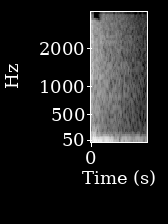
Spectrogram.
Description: solid kick; kicks

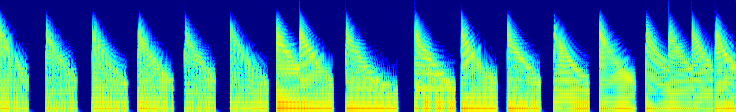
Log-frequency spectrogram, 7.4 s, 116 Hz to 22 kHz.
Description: BASS, 130 bpm

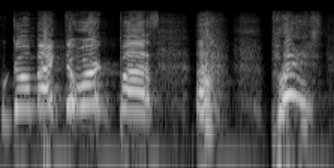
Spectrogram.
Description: get shot; Messiah

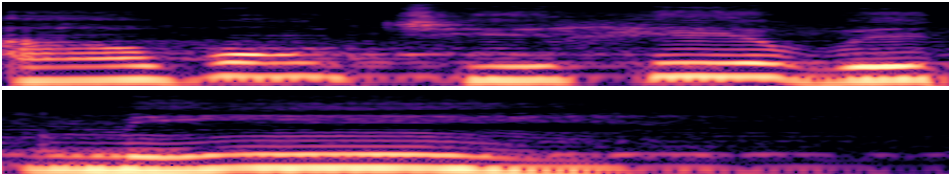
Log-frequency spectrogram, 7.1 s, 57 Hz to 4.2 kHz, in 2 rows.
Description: sing, speech; OctaMED SoundStudio V1

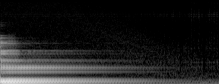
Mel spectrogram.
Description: Fingered Bass; GMTones

